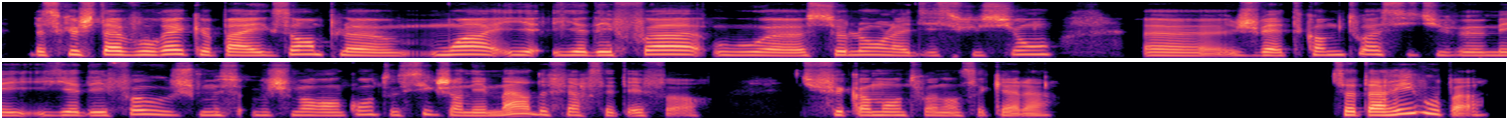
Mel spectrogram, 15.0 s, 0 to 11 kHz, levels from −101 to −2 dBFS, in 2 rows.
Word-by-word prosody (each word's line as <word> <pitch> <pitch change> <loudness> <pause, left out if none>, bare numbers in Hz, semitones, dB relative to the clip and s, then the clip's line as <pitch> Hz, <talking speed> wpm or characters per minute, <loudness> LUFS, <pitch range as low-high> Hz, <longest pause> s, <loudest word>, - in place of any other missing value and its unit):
Parce 195 -2 +1
que 225 - +2
je - - +11
t'avouerais 215 +3 +4
que 210 - -1
par 190 0 +2
exemple, 215 +6 0
heu, 175 -3 +1 0.2
moi 225 +1 +3
il - - -6
y 200 - 0
a - - -1
il 180 - -8
y 195 - +2
a - - 0
des 190 +1 +2
fois 235 +3 +4
où, 190 -1 -5
heu, 165 -1 0
selon 205 +3 0
la 180 -2 -4
discussion, 180 +7 -1 0.4
heu, 175 -2 -3
je 170 - +5
vais 185 - +2
être 175 - -5
comme 205 +1 -4
toi 235 +2 -2
si 205 -2 -6
tu 190 - -3
veux, 180 0 -6
mais 180 -1 -3
il - - -11
y 190 - -3
a 190 - 0
des 180 0 -2
fois 240 +5 -2
où 225 -3 -5
je 195 - -2
me - - -7
s 190 - -5
où 185 - -12
je 195 - +2
me 190 - -5
rends 180 -1 -3
compte 225 +4 -8
aussi 190 +6 -5
que 220 - +10
j'en 180 -1 +5
ai 170 - -2
marre 140 -4 0
de 215 - -5
faire 190 -2 -6
cet 175 -3 -10
effort. 165 +1 -9 0.4
Tu - - -1
fais 200 - -1
comment 190 0 -2
toi 90 - -8
dans 85 +1 -6
ces - - -10
cas-là? 90 +1 -3 1.5
Ça 200 - +4
t'arrive 225 +12 +5
ou 265 - +1
pas? - - -2
190 Hz, 265 wpm, -24 LUFS, 180-215 Hz, 1.5 s, je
